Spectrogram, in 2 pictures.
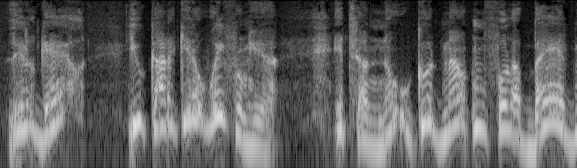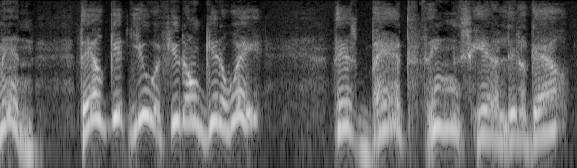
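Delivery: high-pitched, folksy American warning; American accent. A narrator's reading. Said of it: "He sounded like an American".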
